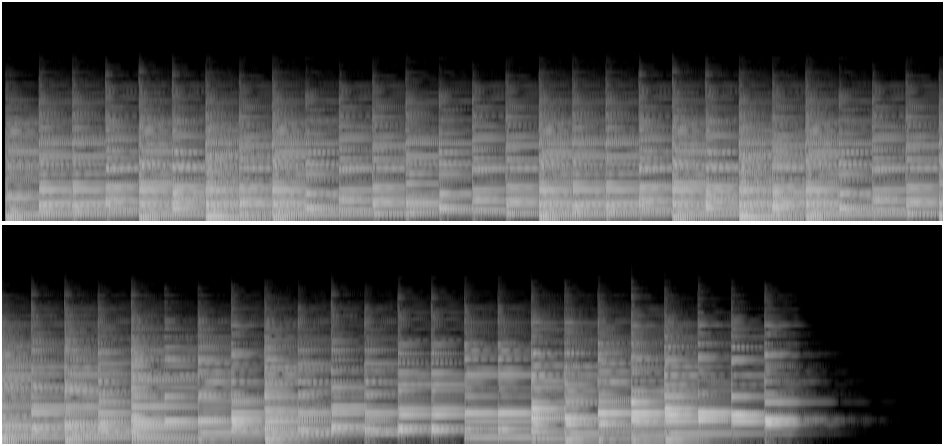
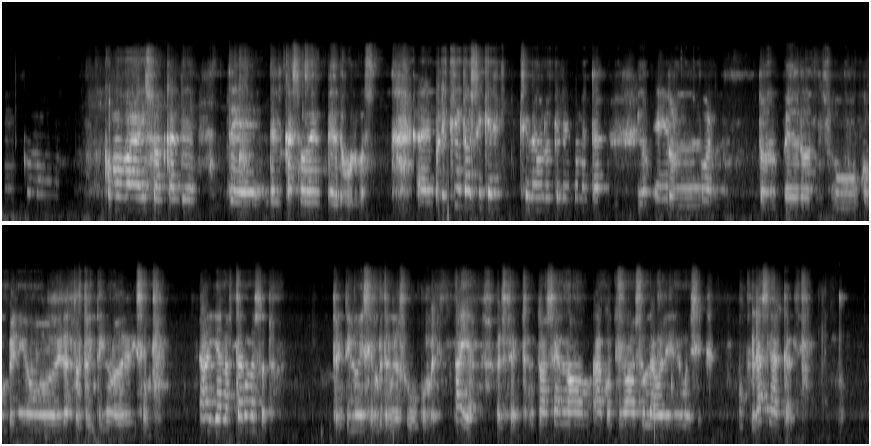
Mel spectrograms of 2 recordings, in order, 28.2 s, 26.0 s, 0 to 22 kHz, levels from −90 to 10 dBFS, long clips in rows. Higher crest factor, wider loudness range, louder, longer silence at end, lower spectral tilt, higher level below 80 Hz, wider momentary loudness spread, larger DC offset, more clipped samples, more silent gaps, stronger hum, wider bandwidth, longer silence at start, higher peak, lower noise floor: second, 16 dB vs 22 dB; second, 4 LU vs 8 LU; about the same, -20 LUFS vs -22 LUFS; first, 2 s vs 0.4 s; first, -9 dB/octave vs 1.5 dB/octave; first, -42 dBFS vs -72 dBFS; second, 6 LU vs 14 LU; neither; neither; neither; neither; second, 6.2 kHz vs 10 kHz; second, 0.05 s vs 0.35 s; about the same, -2 dBFS vs -2 dBFS; first, under -90 dBFS vs -62 dBFS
